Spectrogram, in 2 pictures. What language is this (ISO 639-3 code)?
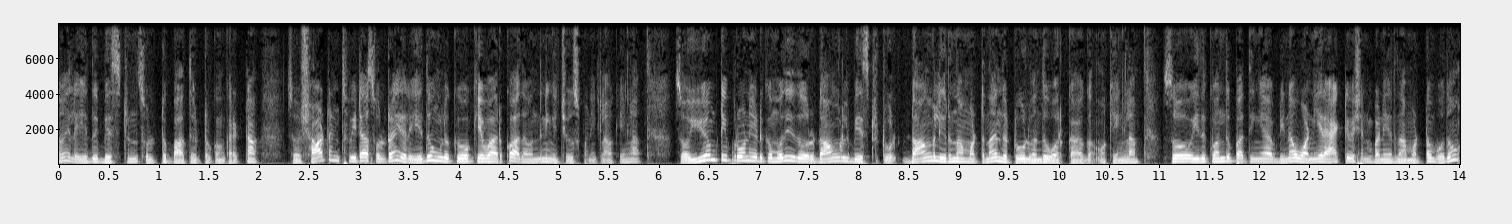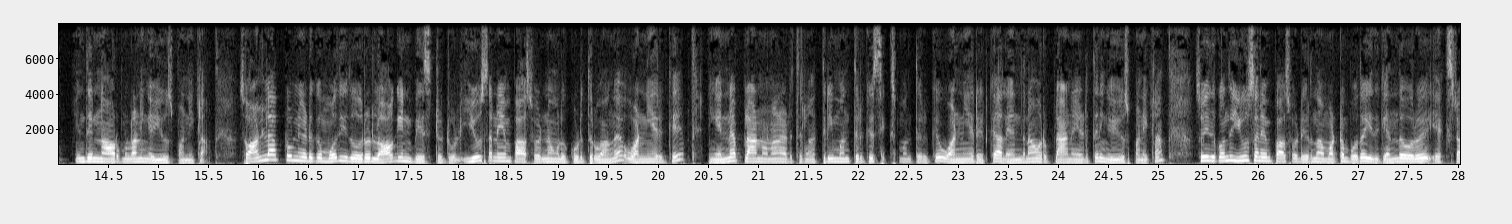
tam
